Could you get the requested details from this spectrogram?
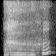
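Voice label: Vox Happy Japanese; Laias; kings raid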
